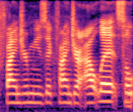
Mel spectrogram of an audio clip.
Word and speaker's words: Owtlet: So the outlet, you spell it like OWT. It's like almost like an owl, but where does that come from?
